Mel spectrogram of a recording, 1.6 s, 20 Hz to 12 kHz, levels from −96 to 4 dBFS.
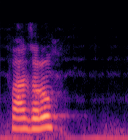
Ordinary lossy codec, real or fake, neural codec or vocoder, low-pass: AAC, 64 kbps; fake; codec, 16 kHz, 4 kbps, FreqCodec, smaller model; 7.2 kHz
